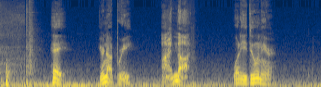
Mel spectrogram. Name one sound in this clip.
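A young man speaks casually and close by.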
